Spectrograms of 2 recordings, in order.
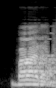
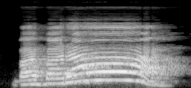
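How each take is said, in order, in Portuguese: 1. O acento está na primeira sílaba. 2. O acento está em uma sílaba posterior. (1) "a primeira sílaba, né, a gente fala assim" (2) "A gente não fala"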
